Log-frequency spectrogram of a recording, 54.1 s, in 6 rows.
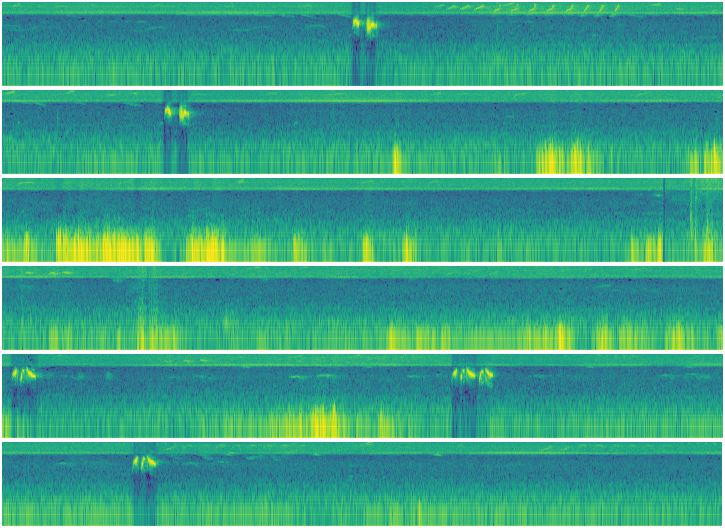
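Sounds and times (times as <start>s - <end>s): high insect drone: 0.0s - 54.0s
nestlings chirping: 26.2s - 29.2s.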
